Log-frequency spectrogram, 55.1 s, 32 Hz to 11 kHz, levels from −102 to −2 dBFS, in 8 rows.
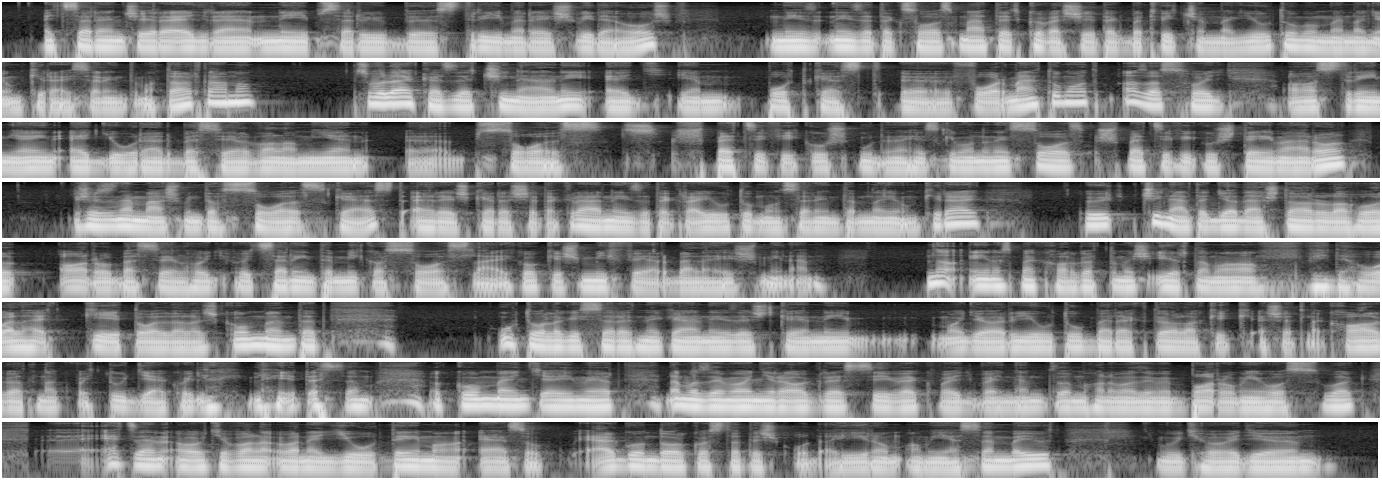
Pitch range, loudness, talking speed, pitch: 90-105 Hz, -21 LUFS, 150 wpm, 95 Hz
